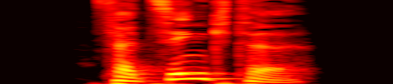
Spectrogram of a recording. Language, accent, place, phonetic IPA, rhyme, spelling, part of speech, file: German, Germany, Berlin, [fɛɐ̯ˈt͡sɪŋktə], -ɪŋktə, verzinkte, adjective / verb, De-verzinkte.ogg
- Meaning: inflection of verzinkt: 1. strong/mixed nominative/accusative feminine singular 2. strong nominative/accusative plural 3. weak nominative all-gender singular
